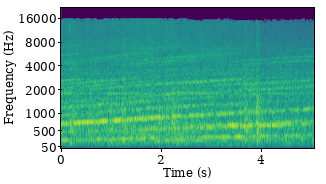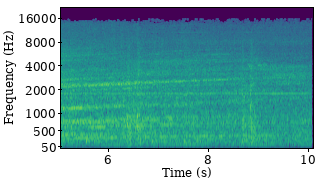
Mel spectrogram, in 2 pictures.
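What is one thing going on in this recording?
An electric train hums at a platform with a slowly rising whine that fades.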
